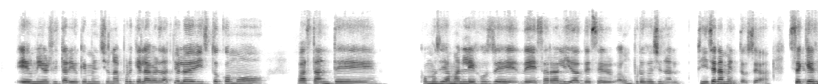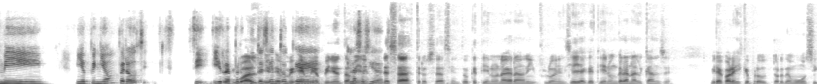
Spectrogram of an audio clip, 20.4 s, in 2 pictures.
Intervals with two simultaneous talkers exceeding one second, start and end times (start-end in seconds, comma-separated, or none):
13.1-15.0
